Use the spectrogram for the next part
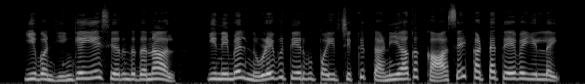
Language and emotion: Tamil, happy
